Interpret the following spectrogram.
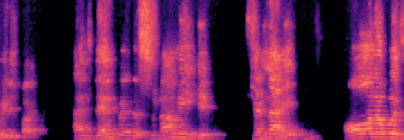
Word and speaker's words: tsunami: word it's called the tsunami to Tsunami because we never knew that the tea was silent and when I was working there I was talking about 83 84 85 and then when the tsunami hit Chennai all of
